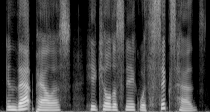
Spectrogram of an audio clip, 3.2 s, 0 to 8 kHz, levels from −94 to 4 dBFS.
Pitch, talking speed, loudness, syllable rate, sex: 195 Hz, 190 wpm, -19 LUFS, 5.1 syllables/s, female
